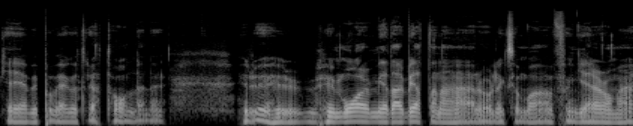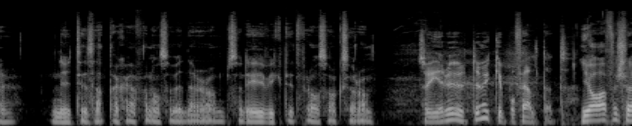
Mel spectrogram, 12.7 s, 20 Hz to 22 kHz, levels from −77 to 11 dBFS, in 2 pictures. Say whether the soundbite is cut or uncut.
uncut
